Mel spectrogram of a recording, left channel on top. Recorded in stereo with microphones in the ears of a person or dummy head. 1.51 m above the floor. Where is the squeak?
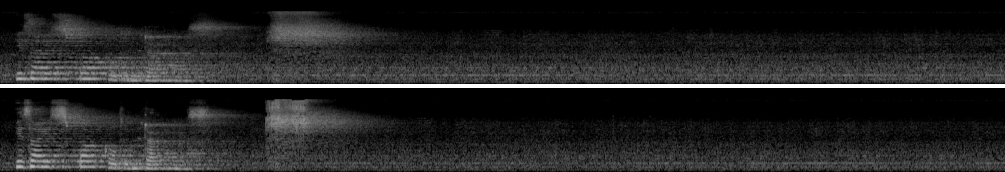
45° right (ahead or behind), 0.7 m.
